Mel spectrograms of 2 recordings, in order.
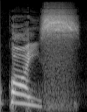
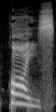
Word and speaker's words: cós: i aqui no Ceará, a gente diz o cos, não é cós, é cós, o cós da calça, onde se passa o cinto, tá?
